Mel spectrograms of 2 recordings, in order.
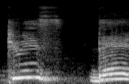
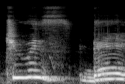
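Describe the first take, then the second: The two takes are said the same way.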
